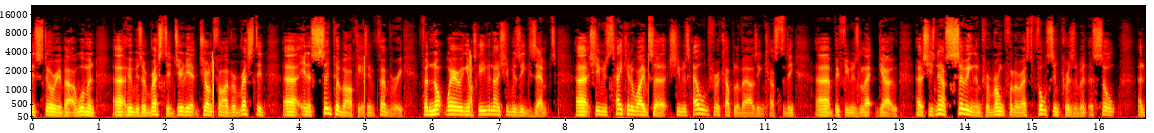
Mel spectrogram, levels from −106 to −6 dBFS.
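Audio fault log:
throughout: MP3 compression, likely at around 64 kbps; audibly watery, swirly speech, seen on a spectrogram as flickering high-frequency holes.
2.68–2.73, 4.95–5.00, 6.55–6.59, 9.21–9.26, 12.19 s: damaged data in a compressed stream; corrupt frames make the decoder lose sync, giving brief chirps or blips visible as short spectral smears and waveform discontinuities.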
